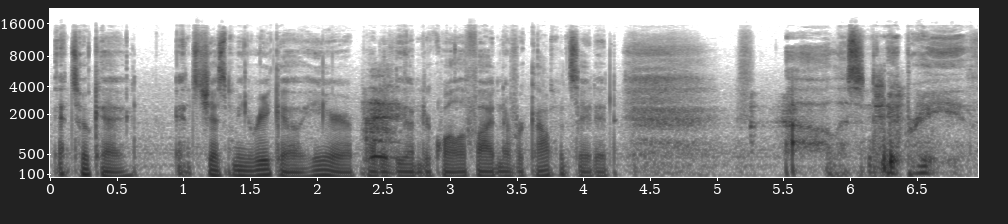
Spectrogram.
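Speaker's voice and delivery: low, sultry ASMR voice. Co-host introduced as the sultry asmr voice greets listeners, sultry asmr voice. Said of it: "the sultry A S M R voice".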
